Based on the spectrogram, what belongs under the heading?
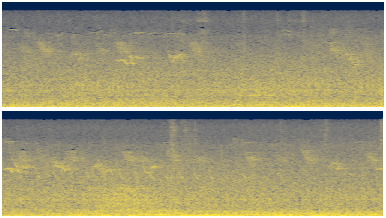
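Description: Birds chirping in short falling notes, repeated many times, over a steady low rumble.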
